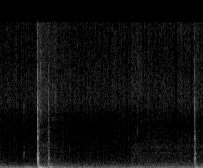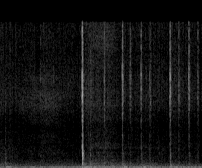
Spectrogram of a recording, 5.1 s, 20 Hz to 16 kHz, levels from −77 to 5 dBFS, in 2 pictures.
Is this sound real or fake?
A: real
